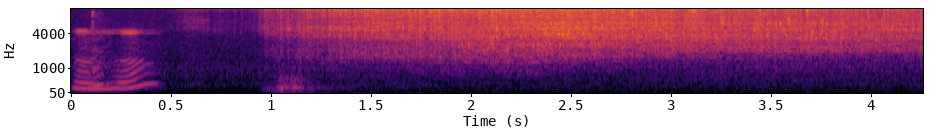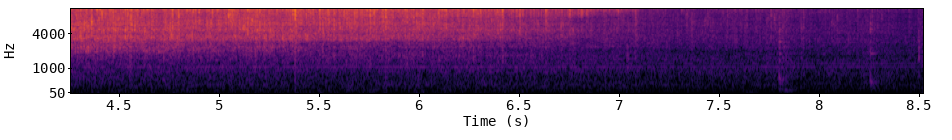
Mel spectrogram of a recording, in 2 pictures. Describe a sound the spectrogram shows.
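Hot oil sizzles loudly as it is poured into a pot of food, then slowly dies down.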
